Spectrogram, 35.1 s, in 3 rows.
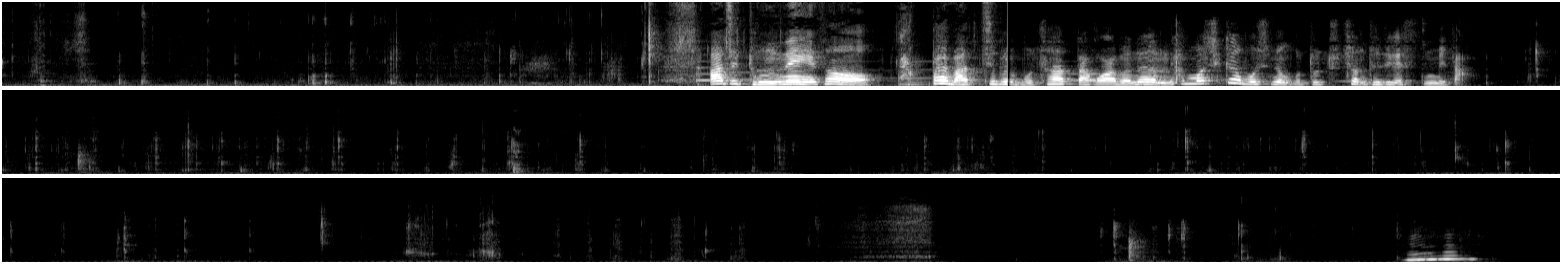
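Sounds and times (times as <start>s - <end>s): chewing crunchy food: 0.0s - 5.3s, 11.0s - 29.8s, 31.6s - 33.9s.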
